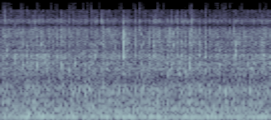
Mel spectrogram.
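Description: Speed Queen top-load washer filling with water for a regular cycle with five pairs of jeans, a steady moderate rush of inflowing water that holds even and unbroken throughout.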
